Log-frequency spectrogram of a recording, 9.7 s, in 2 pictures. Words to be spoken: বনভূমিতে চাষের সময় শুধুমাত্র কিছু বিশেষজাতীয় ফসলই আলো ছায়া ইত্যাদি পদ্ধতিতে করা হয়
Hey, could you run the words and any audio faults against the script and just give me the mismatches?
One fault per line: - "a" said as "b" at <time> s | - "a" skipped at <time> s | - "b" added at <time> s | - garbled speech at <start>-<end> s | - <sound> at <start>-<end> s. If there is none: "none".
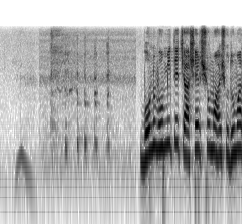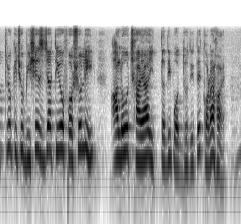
- laugh at 0.9-2.3 s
